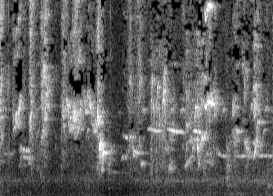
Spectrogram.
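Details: Pet common starling singing live indoors for its keeper: a jumble of chirps, squeaky notes and thin sustained whistles, with quiet room noise beneath.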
